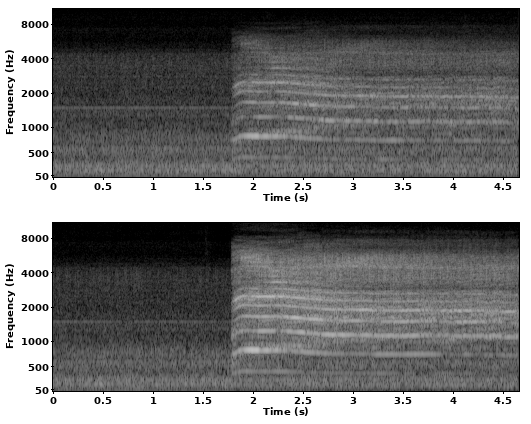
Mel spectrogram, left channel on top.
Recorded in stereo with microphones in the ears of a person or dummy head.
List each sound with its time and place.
1.8 s a scream: 40° right (ahead or behind), 1.0 m; by 4.7 s 50° right (ahead or behind), 3.5 m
